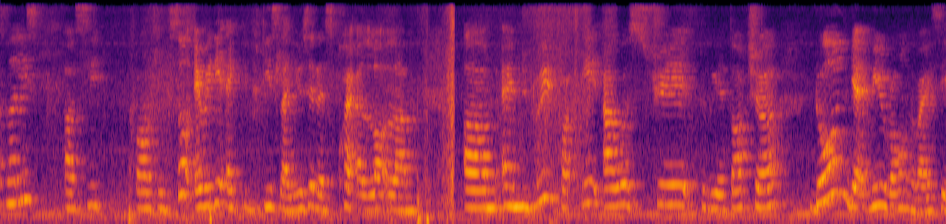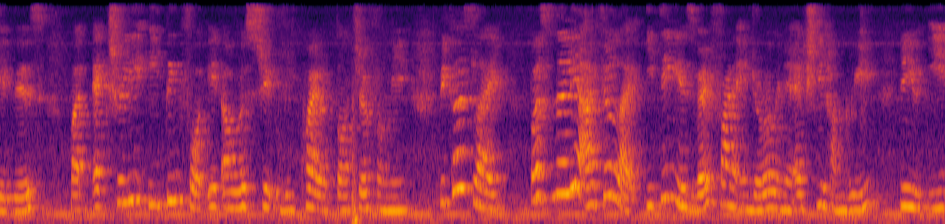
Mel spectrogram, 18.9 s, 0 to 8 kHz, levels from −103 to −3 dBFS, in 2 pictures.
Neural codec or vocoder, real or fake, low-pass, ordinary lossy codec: none; real; 7.2 kHz; none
